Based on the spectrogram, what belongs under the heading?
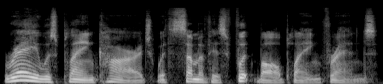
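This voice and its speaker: Slow, expressive male story reader. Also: lowish voice, no echo, studio quality. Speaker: audiobook narrator. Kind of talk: first-person story reading for learners.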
